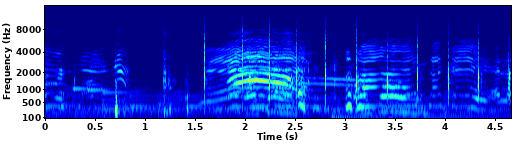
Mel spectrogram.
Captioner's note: everyone cheers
